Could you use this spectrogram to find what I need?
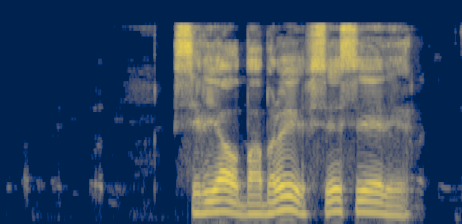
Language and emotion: Russian, neutral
